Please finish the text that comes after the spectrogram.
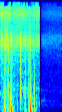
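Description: Onions and crushed ginger-garlic with curry leaves hit hot oil in a pan, giving a loud burst of crackling sizzle for under a second before it cuts off to near silence.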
